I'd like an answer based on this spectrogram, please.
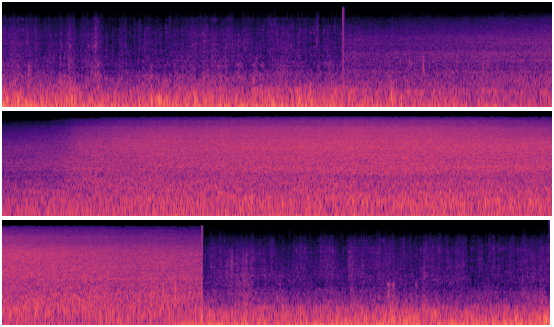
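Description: Low road and engine rumble inside a Jeep driving a rough dirt forest road. From about eight seconds in to about seventeen, the steady rush of a whitewater mountain creek takes over, then the vehicle rumble returns.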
